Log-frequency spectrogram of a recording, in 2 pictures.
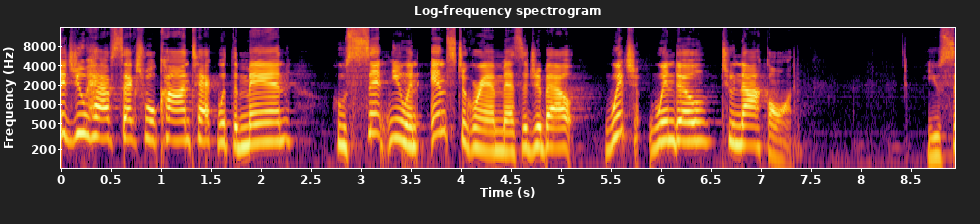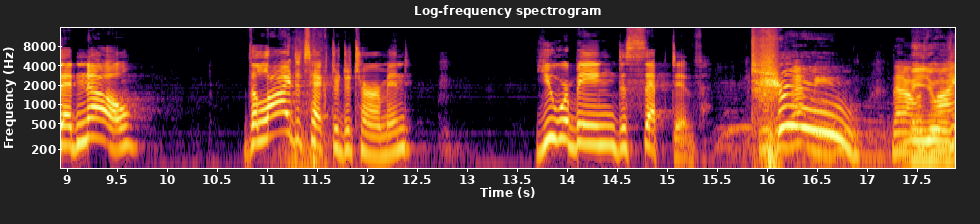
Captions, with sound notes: "sexual contact with the man who sent you "an Instagram message about which window to knock on?" You said "no". The lie detector determined you were being deceptive. What does that mean? (EXCLAIMS) That I was lying? That means you was lying?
